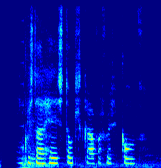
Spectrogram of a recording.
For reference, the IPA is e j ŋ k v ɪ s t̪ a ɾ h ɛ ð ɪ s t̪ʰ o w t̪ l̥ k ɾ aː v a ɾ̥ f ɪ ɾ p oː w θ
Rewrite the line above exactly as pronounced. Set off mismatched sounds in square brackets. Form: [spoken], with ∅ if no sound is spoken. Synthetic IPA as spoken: e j ŋ k v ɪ s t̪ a ɾ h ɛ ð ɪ s [t̪] o w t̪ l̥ k ɾ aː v a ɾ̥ f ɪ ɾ [k] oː w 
